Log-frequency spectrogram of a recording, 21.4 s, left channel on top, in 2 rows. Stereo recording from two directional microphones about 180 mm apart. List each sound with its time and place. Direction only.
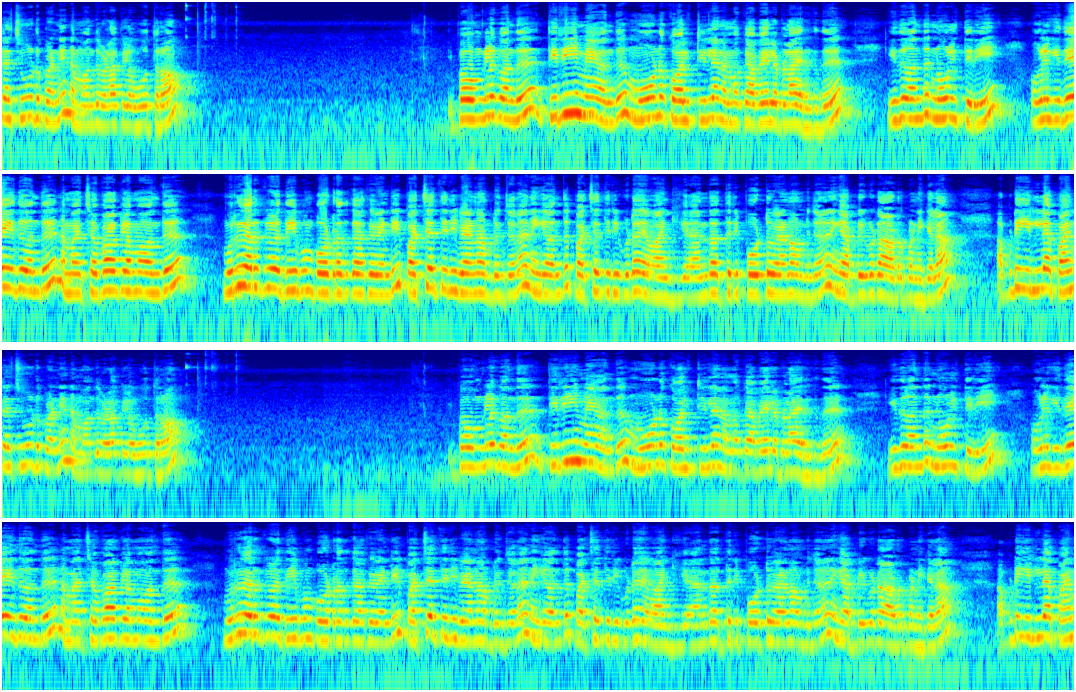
0.0 s a man's voice: 45° left (ahead or behind)
4.5 s a man's voice: 45° left (ahead or behind)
